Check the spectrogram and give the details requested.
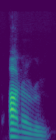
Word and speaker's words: Anaru: Because Andrew in Te Reo Māori is pronounced anaru.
